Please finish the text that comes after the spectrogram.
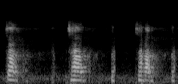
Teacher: That means that I'm speaking, and then I close those vocal cords. I close the glottis, close it off really quickly. That produces a glottal stop.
